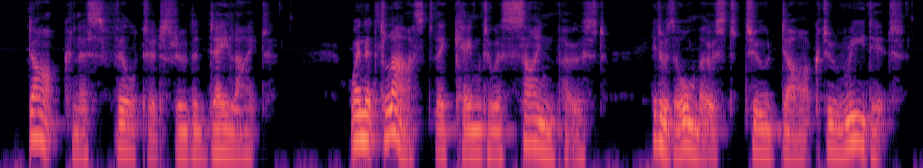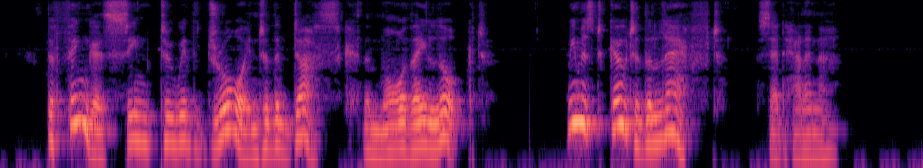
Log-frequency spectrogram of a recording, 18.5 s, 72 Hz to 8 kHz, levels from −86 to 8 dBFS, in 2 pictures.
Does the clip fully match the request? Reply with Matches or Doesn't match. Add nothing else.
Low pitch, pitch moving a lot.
Matches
